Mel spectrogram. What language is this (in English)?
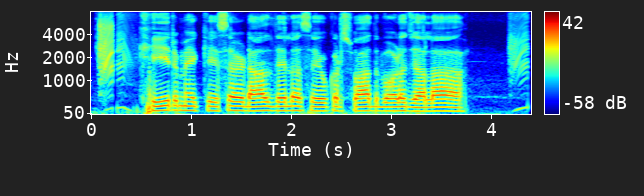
Bhojpuri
